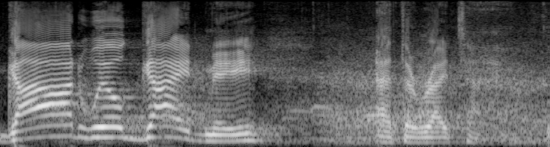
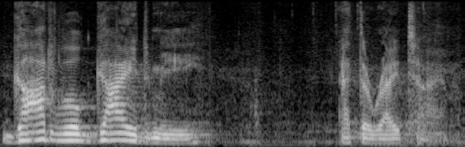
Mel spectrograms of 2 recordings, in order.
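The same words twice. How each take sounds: First: Very slow, deliberate, every word weighed; slow declaration. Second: Said in the usual way. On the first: Shown as a demonstration. Pastor leading the church to declare it, very slow. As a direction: let each word sink in, slowly. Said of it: "just hear yourself say this". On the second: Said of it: "say this with me".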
